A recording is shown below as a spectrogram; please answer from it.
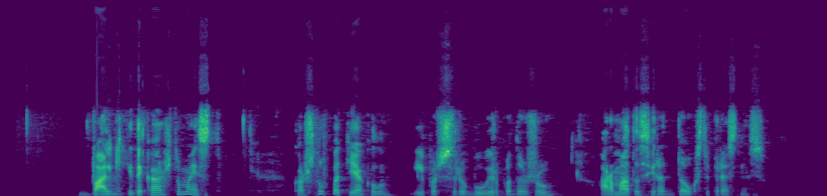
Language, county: Lithuanian, Kaunas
